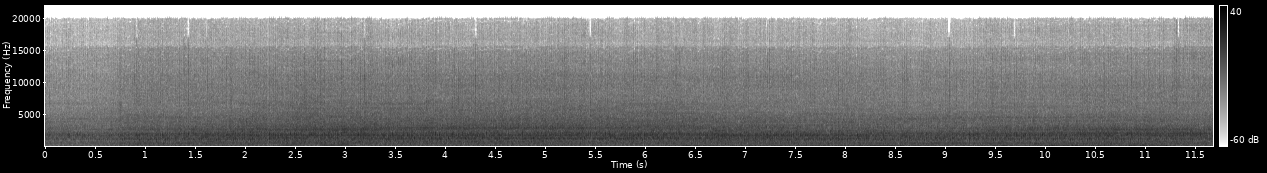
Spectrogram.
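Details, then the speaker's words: VAZ 2114 1.5 8-valve petrol engine on cold start idle with light uneven crackling tick near the cylinder head over a steady hum; noise disappears once warmed up, cause unknown. "например когда машина холодная я её завожу и в двигателе какой-то посторонний звук не пойму откуда"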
